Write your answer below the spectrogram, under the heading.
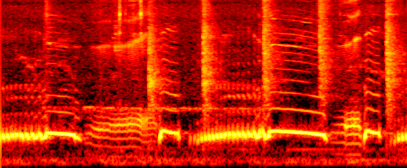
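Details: Trapping-lure call of a puter or deruk dove: two rolling coos, each a fast purr settling into a steady low tone. Clipped higher notes sound between them.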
